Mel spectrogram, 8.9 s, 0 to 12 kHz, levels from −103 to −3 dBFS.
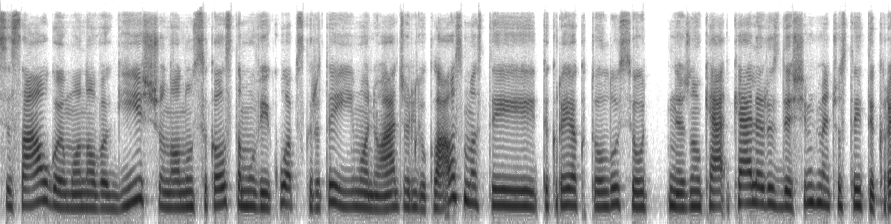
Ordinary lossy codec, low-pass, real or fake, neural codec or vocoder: Opus, 32 kbps; 9.9 kHz; real; none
